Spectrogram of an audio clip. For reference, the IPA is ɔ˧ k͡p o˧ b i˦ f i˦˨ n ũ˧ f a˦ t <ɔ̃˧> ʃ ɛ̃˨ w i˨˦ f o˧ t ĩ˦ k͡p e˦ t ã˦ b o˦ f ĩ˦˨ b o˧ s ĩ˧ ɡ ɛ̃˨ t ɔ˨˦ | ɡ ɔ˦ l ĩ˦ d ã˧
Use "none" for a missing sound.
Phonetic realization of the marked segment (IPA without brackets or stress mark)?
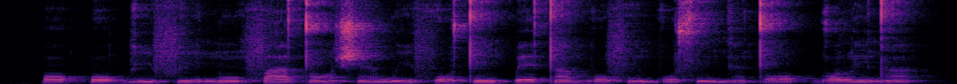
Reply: ɔ̃˧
